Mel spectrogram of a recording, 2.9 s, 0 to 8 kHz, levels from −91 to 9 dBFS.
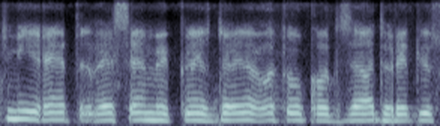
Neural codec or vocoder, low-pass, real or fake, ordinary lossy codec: codec, 16 kHz, 1 kbps, FreqCodec, larger model; 7.2 kHz; fake; Opus, 16 kbps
